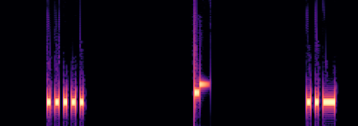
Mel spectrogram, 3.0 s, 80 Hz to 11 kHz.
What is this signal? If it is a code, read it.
Morse code, heard as a keyed tone, about 36 wpm, 700 Hz. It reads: 5 U
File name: Single-Letter-Number-35wpm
